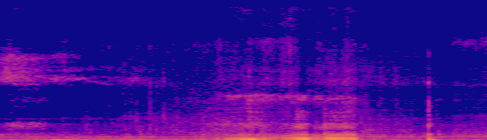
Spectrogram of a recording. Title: Jasper sleeping and snoring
